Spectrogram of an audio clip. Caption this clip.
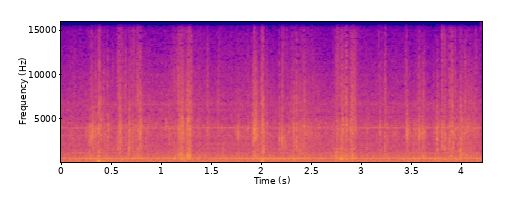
Dry Concrete
A mixer truck, freshly loaded is mixing (extremely dry) concrete in the drum as it spins on the frame of the truck! I held the mic to the exterior of the steel drum as it spun. So there are underlying CAT engine noises in the background. The concrete is so dry, its load enough to over power the majority of engine sounds.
